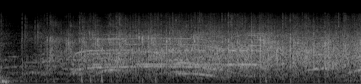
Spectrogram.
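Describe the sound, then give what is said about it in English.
A crowd applauds a coach who has just finished a talk, steadily and loudly throughout, a dense wash of many hands clapping at once, with a few cheering voices rising over it. “Come on, give it up”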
